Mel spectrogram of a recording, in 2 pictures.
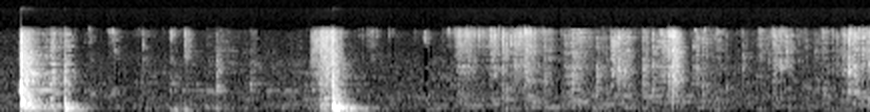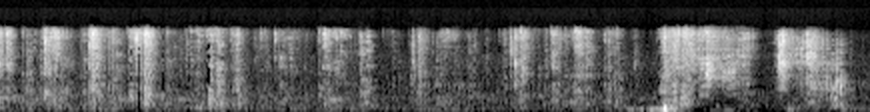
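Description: Upper Deck Premier hockey card tin handled, with two sharp knocks at the start and about three seconds in, then the pack inside unwrapped: a long run of crinkling, crackling rustles as the wrapper is torn and pulled away from the cards.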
